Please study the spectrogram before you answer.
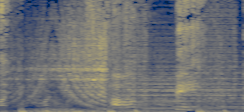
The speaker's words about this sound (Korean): Can you feel my heartbeat?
